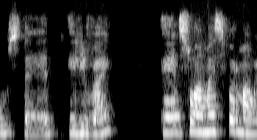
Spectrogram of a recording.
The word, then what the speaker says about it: usted: Esse D não é pronunciado, tá? Ó, usted. Tá? Então aqui, ó, tira esse é como se tirasse o D na hora da pronúncia, usted.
